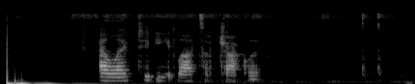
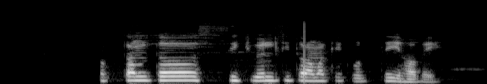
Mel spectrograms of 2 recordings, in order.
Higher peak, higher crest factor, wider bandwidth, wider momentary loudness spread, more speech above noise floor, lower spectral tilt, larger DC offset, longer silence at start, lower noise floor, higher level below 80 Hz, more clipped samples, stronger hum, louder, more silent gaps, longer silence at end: second, -16 dBFS vs -2 dBFS; about the same, 18 dB vs 16 dB; first, 11.5 kHz vs 6.8 kHz; first, 26 LU vs 21 LU; second, 30 dB vs 71 dB; second, -3.5 dB/octave vs -9.5 dB/octave; neither; second, 0.05 s vs 1 s; second, -65 dBFS vs -87 dBFS; about the same, -52 dBFS vs -56 dBFS; neither; neither; second, -35 LUFS vs -16 LUFS; neither; second, 0.35 s vs 0.55 s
